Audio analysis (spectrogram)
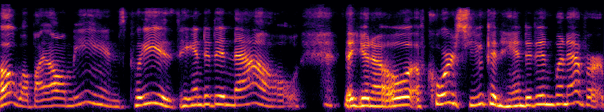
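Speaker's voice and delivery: slow, heavily sarcastic, falsely generous teacher voice. Retelling what a teacher told a student about late homework: imitating a teacher being sarcastic. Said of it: "being, like, sarcastic".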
